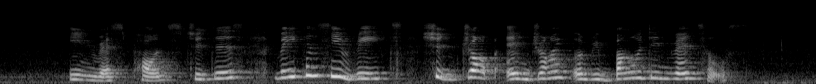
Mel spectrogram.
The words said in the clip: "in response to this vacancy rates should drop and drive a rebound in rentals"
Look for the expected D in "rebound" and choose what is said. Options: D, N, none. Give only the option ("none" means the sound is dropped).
D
